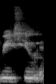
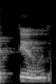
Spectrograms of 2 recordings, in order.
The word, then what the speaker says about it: Ritu: They're calling me Ritu. It's wrong. It felt like nails on a chalkboard. And I essentially had every single human being, including my own family members who were calling me Ritu because I wouldn't let them call me Ritu, the proper pronunciation.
